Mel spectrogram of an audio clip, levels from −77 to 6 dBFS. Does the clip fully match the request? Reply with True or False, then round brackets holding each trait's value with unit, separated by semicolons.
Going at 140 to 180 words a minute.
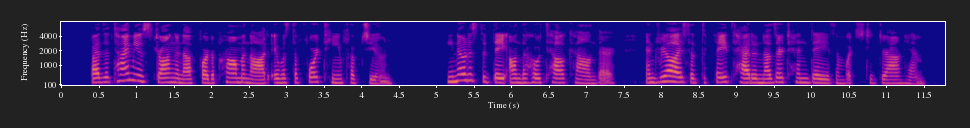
False (195 wpm)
